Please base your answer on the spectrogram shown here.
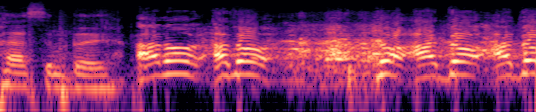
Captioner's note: audience laughs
